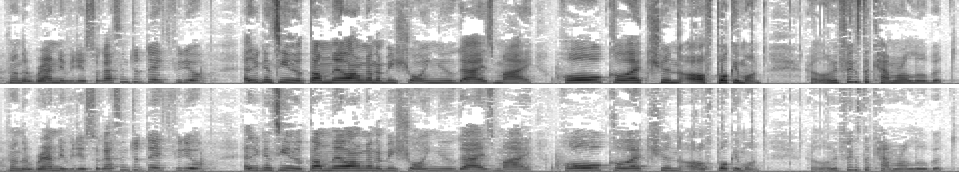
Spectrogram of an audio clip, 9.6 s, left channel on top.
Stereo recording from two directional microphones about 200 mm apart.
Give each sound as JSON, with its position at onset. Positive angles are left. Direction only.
{"t": 0.0, "sound": "a woman's voice", "side_deg": 15}
{"t": 2.4, "sound": "a woman's voice", "side_deg": 40}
